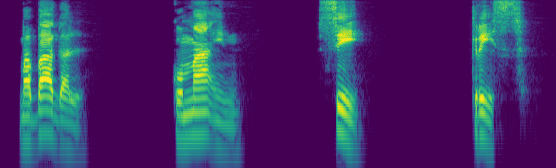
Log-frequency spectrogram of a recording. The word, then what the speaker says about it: kumain: It works as an adverb since it illustrates the action in the sentence, which is kumain. Kumain. Kumain. Kumain is spelled as K-U-M-A-I-N.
